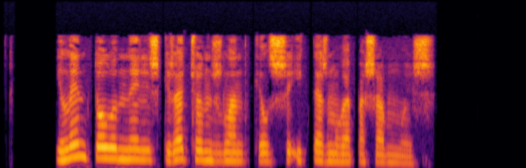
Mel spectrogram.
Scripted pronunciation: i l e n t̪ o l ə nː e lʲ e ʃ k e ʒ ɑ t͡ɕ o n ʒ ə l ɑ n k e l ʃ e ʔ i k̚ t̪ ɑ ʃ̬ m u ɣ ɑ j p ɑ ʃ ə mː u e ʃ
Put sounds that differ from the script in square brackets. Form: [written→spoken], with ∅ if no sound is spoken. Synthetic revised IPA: i l e n t̪ o l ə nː e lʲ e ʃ k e ʒ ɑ t͡ɕ o n ʒ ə l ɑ n k e l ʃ e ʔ i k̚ t̪ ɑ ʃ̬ m [u→o] ɣ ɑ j p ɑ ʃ [ə→ɑ] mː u e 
